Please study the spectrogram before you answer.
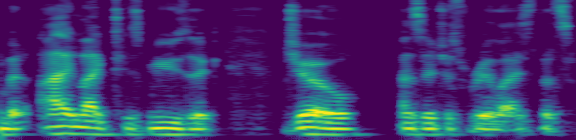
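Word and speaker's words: Djo: TV show came but I liked his music Joe as I just realized that's how you pronounce it not DJ Joe and uh I love his music and I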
